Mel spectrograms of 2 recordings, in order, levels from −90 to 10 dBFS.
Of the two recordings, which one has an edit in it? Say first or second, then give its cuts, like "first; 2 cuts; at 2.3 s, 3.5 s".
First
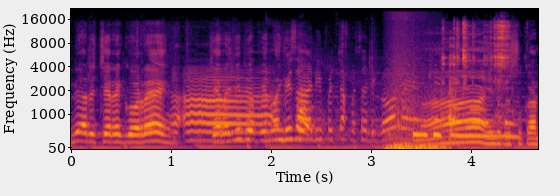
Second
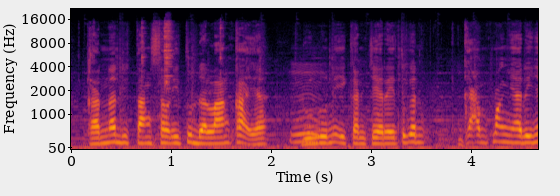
first; 1 cut; at 3.4 s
